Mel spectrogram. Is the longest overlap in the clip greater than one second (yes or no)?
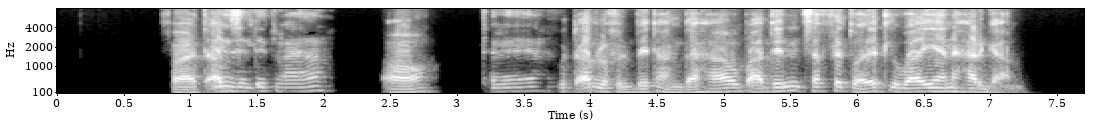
no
